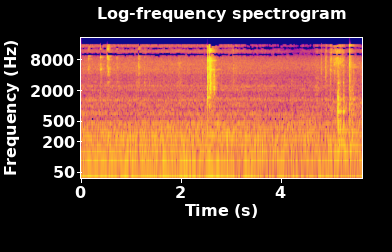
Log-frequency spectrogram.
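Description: Hand tools clinking against metal as they are handled: one short sharp clink about halfway through and a quick cluster of two or three clinks near the end, the loudest sound. A steady low hum runs underneath.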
